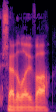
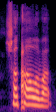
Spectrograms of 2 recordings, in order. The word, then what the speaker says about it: Shatalova: with the lovely Shadalova Mabel Street. If you ever learn to pronounce my surname, I will love you even more. Shatalova from Mobble Street.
